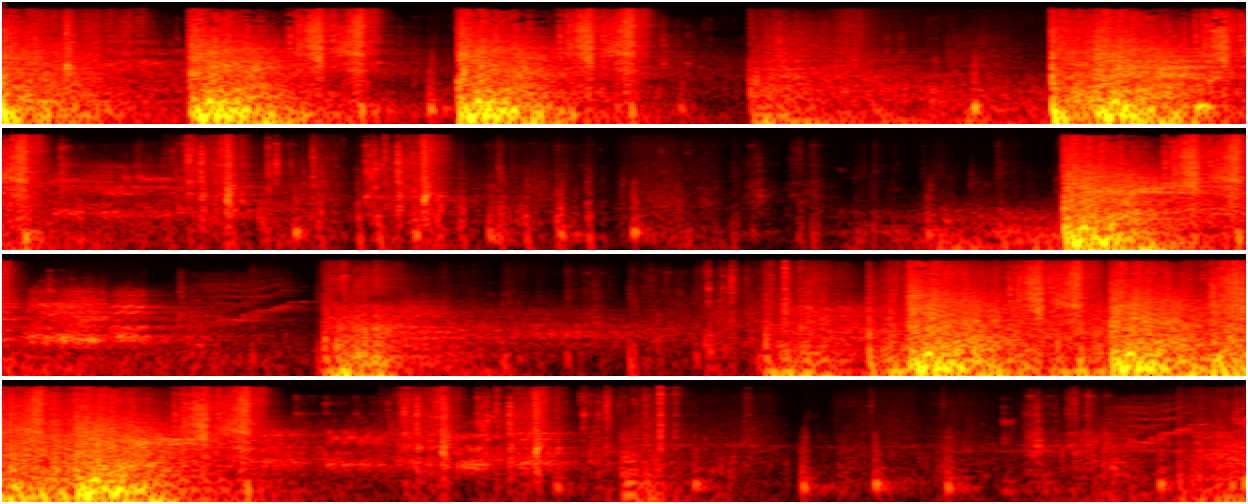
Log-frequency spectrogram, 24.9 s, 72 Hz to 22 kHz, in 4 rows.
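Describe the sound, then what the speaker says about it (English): Half-Life 2 gunfire in Garry's Mod comes in loud, dense bursts of rapid shots and impacts separated by short lulls, harsh and close throughout. "Can you guys stop shooting at me, please?"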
